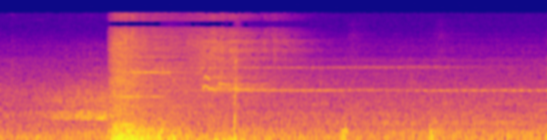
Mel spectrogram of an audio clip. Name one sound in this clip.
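A menu chime rings out and slowly fades.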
